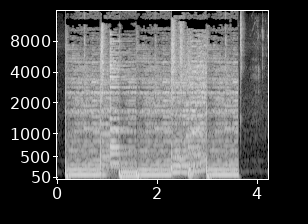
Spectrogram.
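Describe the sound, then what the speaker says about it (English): Hip-hop remix section built in Ableton Live, with a punchy beat of heavy bass hits ending in a short drum fill leading into the next section, loud and without talk, then cutting to near silence. "what I added was just that little drum fill that's going to go into my next section."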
